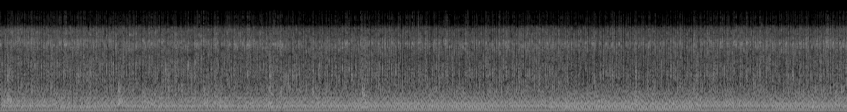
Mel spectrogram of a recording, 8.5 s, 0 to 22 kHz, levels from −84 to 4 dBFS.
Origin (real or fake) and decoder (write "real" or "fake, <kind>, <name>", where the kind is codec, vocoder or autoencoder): real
